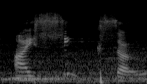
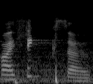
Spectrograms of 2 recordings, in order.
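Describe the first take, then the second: First: Think begins with an s sound. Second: Think begins with a th sound. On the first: The speaker calls it wrong. "produce an unvoiced th as an s" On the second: The speaker calls it right. "instead of"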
